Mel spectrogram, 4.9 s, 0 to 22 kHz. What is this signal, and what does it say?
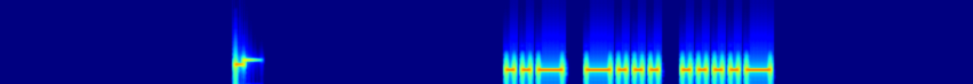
Morse code, heard as a keyed tone, about 30 wpm, 700 Hz. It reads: UB4
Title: Three Challenging Letter-Number Combinations 30wpm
